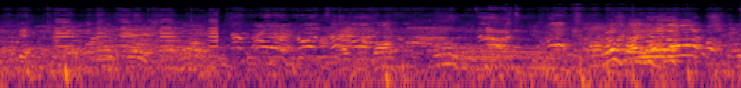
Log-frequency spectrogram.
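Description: Men shout to each other outdoors across a playing field.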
